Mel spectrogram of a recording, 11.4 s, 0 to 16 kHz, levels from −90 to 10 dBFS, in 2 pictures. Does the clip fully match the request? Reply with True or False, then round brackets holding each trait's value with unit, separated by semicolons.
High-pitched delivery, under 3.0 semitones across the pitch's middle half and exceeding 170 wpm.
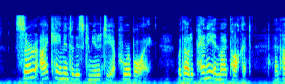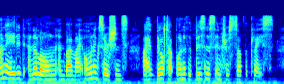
True (225 Hz; 2.5 semitones; 190 wpm)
